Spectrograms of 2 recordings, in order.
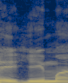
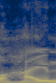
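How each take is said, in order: First: हिम with a plain "i" vowel; correct reading of HIM. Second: हाइम with an "eye" diphthong; wrong reading of HIM. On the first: Teacher giving learners the right reading, हिम as "him". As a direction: say हिम as "him", not "haim". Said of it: "क्या पढ़ना है". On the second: Teacher warning learners off a misreading, हाइम as "haim". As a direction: misread हाइम to rhyme with "time". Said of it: "नहीं पढ़ना". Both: Shown as a demonstration.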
